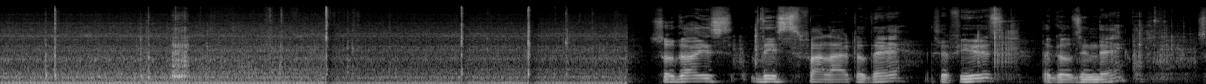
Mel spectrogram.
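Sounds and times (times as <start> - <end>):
car engine idling: 0.0 - 6.3.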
